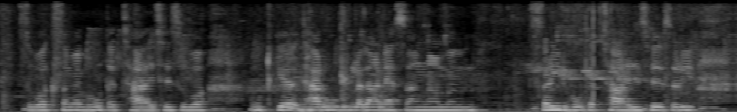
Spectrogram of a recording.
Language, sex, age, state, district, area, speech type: Maithili, female, 30-45, Bihar, Araria, rural, spontaneous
